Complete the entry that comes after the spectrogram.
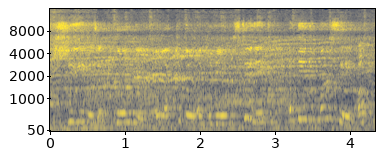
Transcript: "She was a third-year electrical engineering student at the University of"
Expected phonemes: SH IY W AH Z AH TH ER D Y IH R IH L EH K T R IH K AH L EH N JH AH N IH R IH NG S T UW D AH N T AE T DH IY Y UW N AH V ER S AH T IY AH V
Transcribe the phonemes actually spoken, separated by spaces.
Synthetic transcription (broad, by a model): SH IY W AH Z AH F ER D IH IH L EH K T R IH K AH L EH N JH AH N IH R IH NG S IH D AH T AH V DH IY Y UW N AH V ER S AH T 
